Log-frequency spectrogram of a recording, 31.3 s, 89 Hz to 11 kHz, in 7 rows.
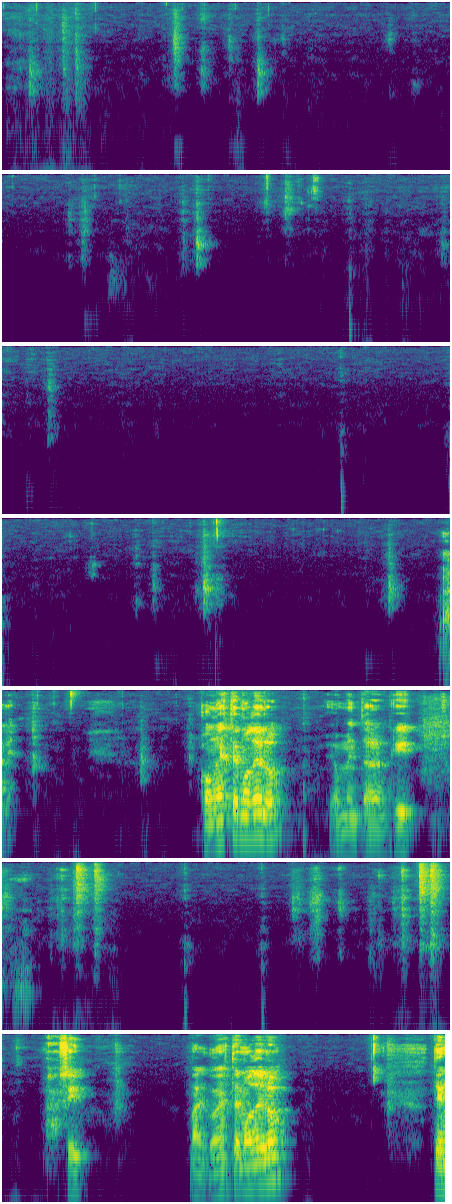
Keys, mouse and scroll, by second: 0.6 Tab, 0.9 middle click, 2.0-8.0 middle drag, 2.8 z, 8.0 click, 9.2 z, 11.7 middle click, 12.4 click, 12.6 middle click, 13.5 click, 14.2-20.9 middle drag, 20.9-27.8 drag, 23.3 Return, 26.7 Return, 27.8-29.5 shift+middle drag, 29.5-31.3 middle drag.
